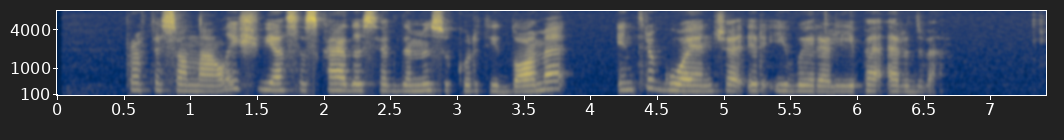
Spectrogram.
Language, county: Lithuanian, Kaunas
